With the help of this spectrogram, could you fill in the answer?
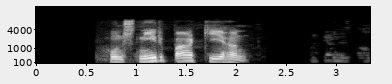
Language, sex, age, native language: Icelandic, male, 40-49, Icelandic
